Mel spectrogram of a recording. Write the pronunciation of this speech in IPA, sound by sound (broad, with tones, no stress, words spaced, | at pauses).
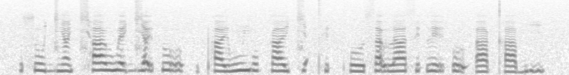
so˨d͡ʑã˨t͡ɕʰa˦ʊ̯wɛ̰˦˨ d͡ʑa̰˦˨ɪ̯θo̰˦˨ | pʰa˨ɪ̯wũ˦jo˨ ka˦ɪ̯t͡ɕä˦ʔtʰɪ˦ʔ pʰo˨ʊ̯sʰa̰˦˨ʊ̯lä˦ sʰɪ˦ʔlḛ˦˨ɪ̯ʔo̰˦˨ʊ̯ ʔä˨kʰä˨bḭ˦˨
